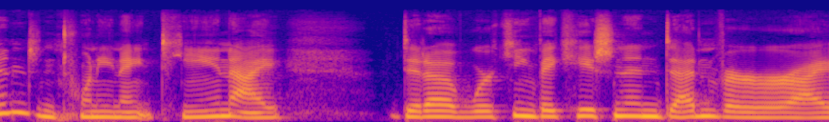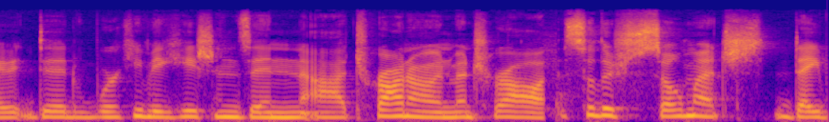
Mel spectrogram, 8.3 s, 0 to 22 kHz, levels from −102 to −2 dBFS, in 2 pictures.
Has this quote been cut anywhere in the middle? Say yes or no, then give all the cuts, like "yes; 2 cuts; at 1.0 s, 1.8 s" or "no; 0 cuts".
yes; 1 cut; at 6.9 s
